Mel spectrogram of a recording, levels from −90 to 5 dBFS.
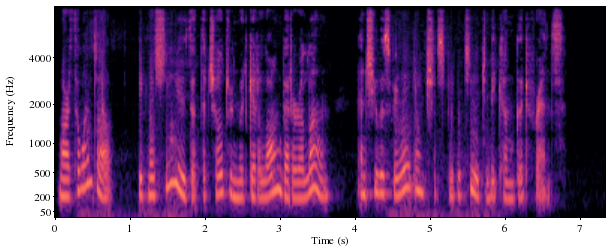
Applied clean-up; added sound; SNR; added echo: neural separator model SepFormer DNS4.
